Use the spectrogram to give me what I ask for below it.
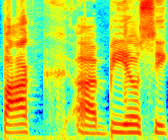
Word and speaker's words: Bock: not the Bach like the piano player. Nope. No, it's spelled different. Wrong Bach. No, this is Bach. Bock is a traditional German style beer.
